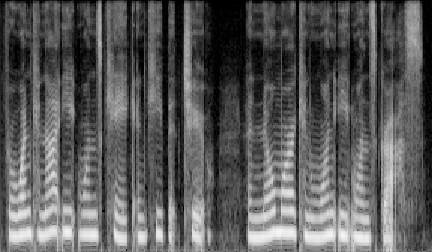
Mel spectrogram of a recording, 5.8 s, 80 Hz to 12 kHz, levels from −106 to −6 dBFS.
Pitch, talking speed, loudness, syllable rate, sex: 240 Hz, 190 wpm, -19 LUFS, 4.5 syllables/s, female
